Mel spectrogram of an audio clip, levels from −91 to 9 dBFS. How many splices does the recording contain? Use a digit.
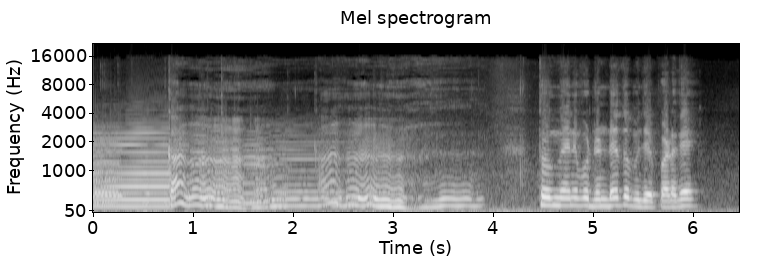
1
